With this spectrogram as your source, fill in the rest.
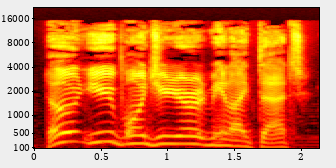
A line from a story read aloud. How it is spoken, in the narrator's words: she said, chuckling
